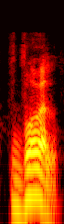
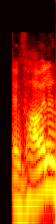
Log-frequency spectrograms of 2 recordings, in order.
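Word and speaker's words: vowel: তার মানে ওটা ভয়েল। ভাওয়েলের উচ্চারণ কি আসলে জানো? ভয়েল। ভাওয়েলের উচ্চারণ মানে ভাওয়েল বলেন, এটা উচ্চারণ আসলে ভয়েল। তো ব্রিটিশদের মতো করে বললে ভয়েল বলতে হবে, দরকার নেই আমরা ভাওয়েল বলবো।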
